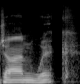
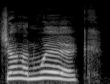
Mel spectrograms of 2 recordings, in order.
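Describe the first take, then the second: First: The name is muttered quietly under the breath. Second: The name is yelled in a high girlish voice. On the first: The person is quietly recognizing the costume to themselves. "they would say it John Wick under their breath" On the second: A young child is excitedly calling out to the character. "she would yell in her girlish voice"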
